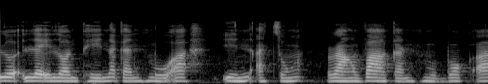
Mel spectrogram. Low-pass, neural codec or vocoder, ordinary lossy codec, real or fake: none; none; none; real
